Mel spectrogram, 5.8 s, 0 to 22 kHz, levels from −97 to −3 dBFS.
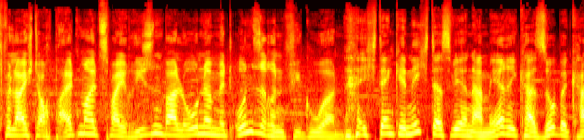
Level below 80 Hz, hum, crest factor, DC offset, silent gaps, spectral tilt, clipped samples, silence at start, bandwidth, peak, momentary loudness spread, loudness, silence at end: -50 dBFS; none; 16 dB; under 0.1%; none; -4 dB/octave; under 0.1%; 0 s; over 20 kHz; 0 dBFS; 6 LU; -16 LUFS; 0 s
